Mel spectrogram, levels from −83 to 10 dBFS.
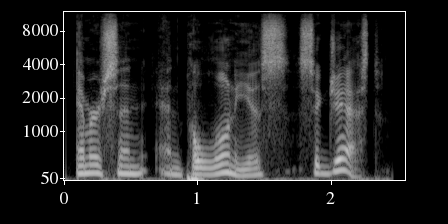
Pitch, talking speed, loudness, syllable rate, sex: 150 Hz, 95 wpm, -19 LUFS, 4.2 syllables/s, male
